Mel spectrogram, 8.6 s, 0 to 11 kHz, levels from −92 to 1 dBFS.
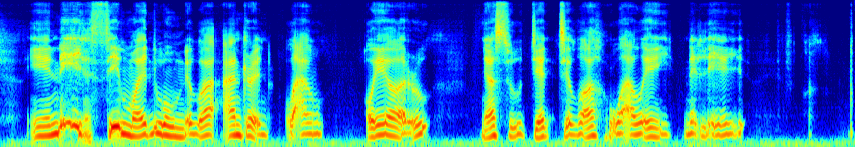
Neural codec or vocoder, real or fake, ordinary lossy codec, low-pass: autoencoder, 22.05 kHz, a latent of 192 numbers a frame, VITS, trained on many speakers; fake; none; none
